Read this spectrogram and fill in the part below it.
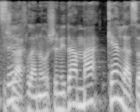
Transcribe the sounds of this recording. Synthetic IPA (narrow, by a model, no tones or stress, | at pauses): siʃlaχlanuʃɛnidamakɛnləasɔ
